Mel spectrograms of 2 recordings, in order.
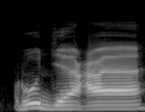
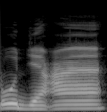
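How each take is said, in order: First: The final sound comes from the throat, not nasal. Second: The final sound is pushed through the nose. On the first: The speaker calls it right. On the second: The speaker calls it wrong.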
